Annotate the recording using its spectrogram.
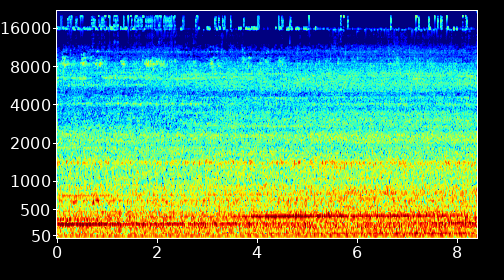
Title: EcoFlow WAVE makes an unpleasant and loud noise. Video 3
